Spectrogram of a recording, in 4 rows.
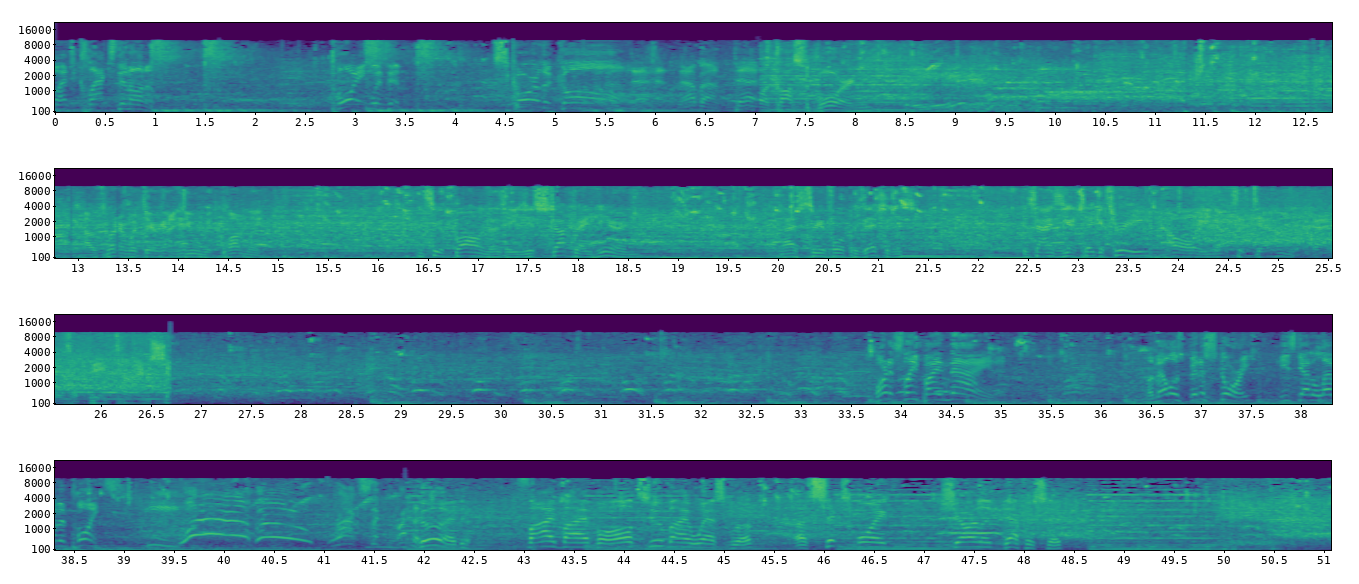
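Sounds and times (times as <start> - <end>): arena crowd noise: 0.0 - 51.0.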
